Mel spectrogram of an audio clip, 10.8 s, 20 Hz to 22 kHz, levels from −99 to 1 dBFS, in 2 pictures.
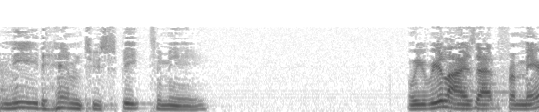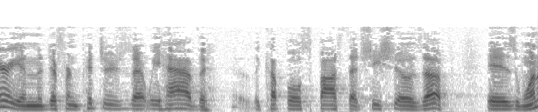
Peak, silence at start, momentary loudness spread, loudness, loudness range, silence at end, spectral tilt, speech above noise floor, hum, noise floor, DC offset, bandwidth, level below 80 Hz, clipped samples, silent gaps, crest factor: -18 dBFS; 0 s; 13 LU; -37 LUFS; 8 LU; 0 s; -6 dB/octave; 42 dB; none; -78 dBFS; under 0.1%; 8.2 kHz; -72 dBFS; under 0.1%; none; 20 dB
